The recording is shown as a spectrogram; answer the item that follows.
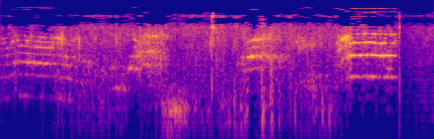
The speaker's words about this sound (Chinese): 就包括刚刚我们这里有美妙的啼哭的婴儿的声音那样的小的小孩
